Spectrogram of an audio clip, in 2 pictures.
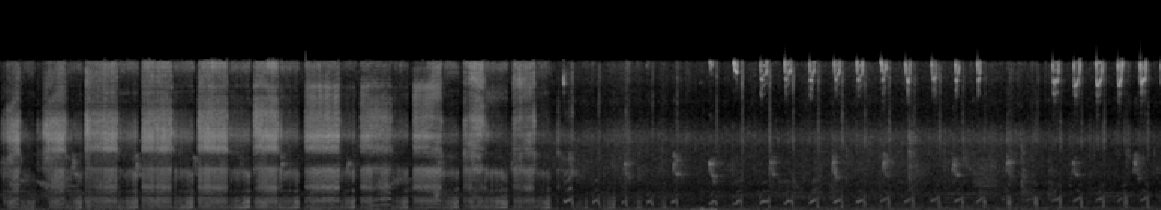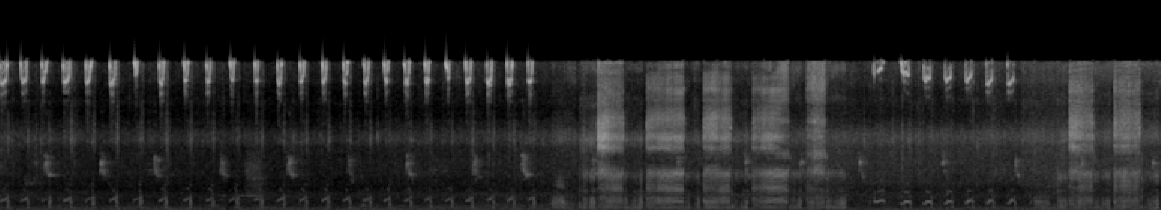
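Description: Large rat trapped in a rusty wire-mesh cage trap, biting and rattling the metal mesh in a run of sharp clicks. Then comes a long stretch of quicker, regular ticking with small chirps, and a few more sharp clicks near the end.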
